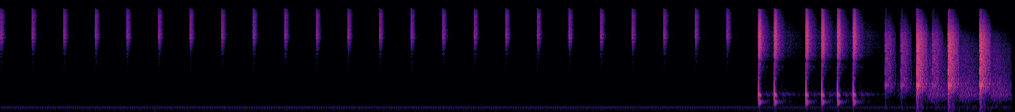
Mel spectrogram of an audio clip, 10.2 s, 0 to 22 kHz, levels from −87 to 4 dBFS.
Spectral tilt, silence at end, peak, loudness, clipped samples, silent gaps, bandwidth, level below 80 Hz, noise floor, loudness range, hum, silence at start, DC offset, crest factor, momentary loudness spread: 3 dB/octave; 0.05 s; -10 dBFS; -29 LUFS; under 0.1%; none; 17 kHz; -86 dBFS; -53 dBFS; 17 LU; 60 Hz at -80 dBFS; 0 s; under 0.1%; 28 dB; 21 LU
